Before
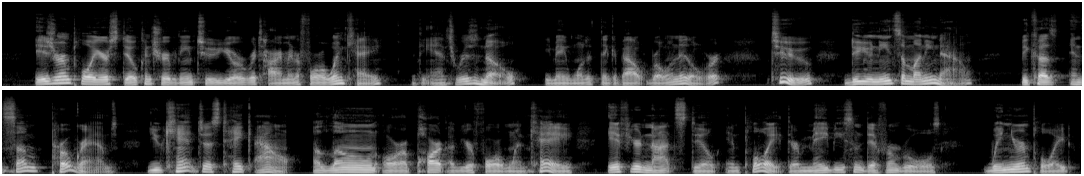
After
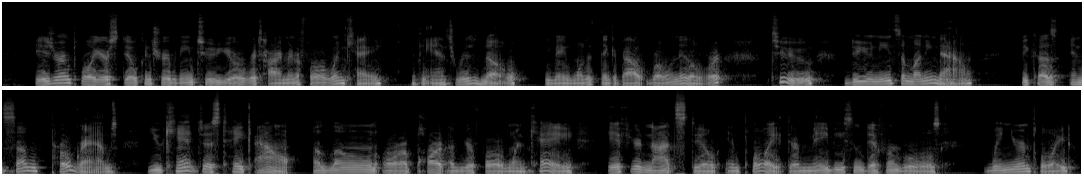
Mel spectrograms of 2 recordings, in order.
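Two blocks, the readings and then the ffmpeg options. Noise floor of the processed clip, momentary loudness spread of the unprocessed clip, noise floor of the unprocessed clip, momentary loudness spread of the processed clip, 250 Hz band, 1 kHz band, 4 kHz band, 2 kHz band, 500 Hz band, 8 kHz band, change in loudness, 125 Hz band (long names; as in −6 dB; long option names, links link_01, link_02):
−67 dBFS, 12 LU, −62 dBFS, 5 LU, −15.5 dB, −12.5 dB, −12.0 dB, −13.0 dB, −15.0 dB, −9.0 dB, −14.5 dB, −13.5 dB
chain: -af "aeval=exprs='if(lt(val(0),0),0.447*val(0),val(0))':channel_layout=same,areverse,acompressor=threshold=-28dB:ratio=10,areverse"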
